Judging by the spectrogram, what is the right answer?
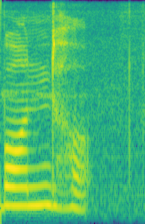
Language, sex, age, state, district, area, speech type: Assamese, female, 18-30, Assam, Jorhat, urban, read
